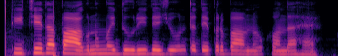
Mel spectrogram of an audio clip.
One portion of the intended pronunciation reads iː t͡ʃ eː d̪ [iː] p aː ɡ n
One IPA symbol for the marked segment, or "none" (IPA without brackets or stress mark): aː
